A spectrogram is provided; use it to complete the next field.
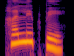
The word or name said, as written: ಹಲಪಿ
